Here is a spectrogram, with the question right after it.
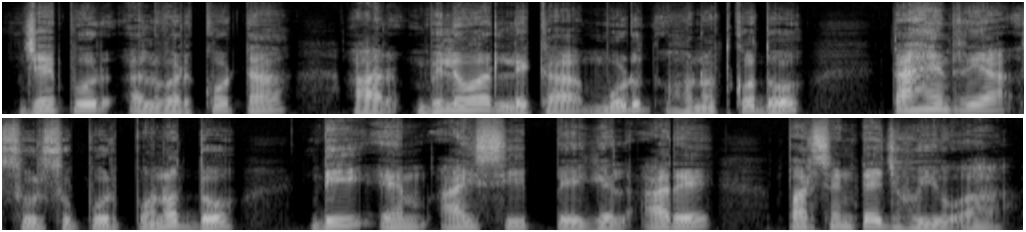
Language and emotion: Santali, neutral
